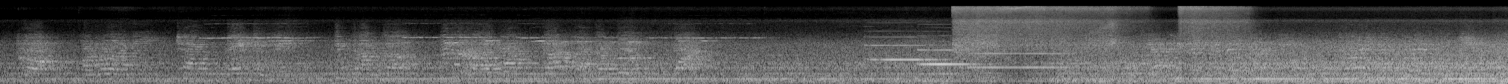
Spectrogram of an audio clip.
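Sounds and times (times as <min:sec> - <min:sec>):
electric locomotive humming: 0:00.0 - 0:15.0
loud hiss: 0:09.5 - 0:12.6.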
